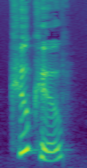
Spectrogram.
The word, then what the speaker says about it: Cuckoo: Well, we've also got Cuckoo, even though it looks like it's spelled Cuck-Coo. That's not how it's said, just so you know.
